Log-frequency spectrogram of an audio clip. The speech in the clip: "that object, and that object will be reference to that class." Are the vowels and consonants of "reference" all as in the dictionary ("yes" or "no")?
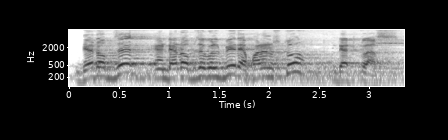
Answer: no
